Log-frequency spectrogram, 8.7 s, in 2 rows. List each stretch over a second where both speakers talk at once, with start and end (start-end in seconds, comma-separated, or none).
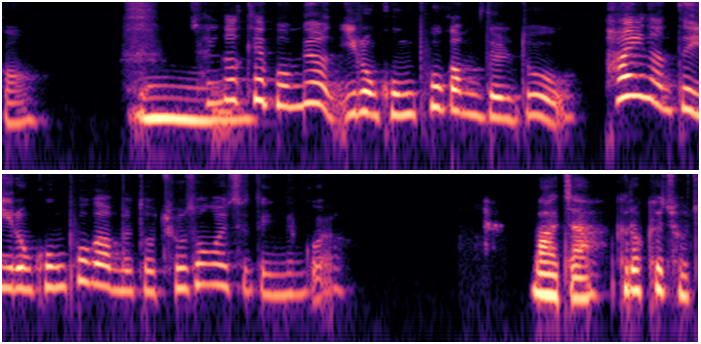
none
